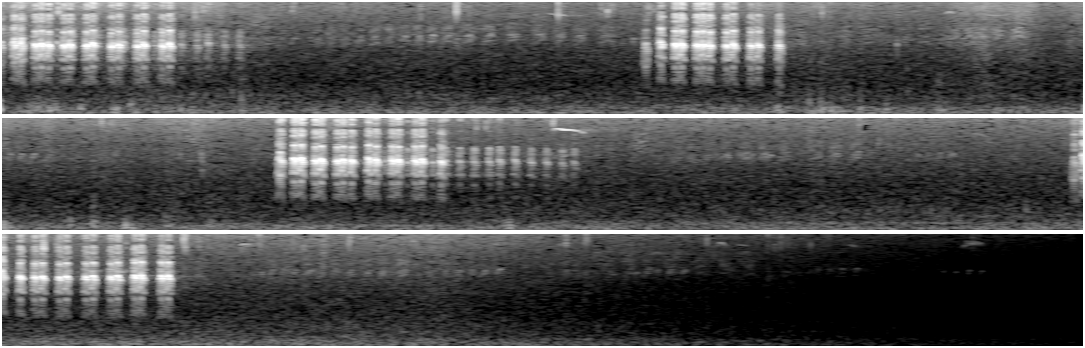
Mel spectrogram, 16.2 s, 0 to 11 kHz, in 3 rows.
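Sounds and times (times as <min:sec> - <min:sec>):
great spotted woodpecker giving rapid scratchy rattling chatter calls: 0:00.0 - 0:01.2, 0:01.9 - 0:04.7, 0:06.8 - 0:08.4, 0:10.8 - 0:11.8.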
